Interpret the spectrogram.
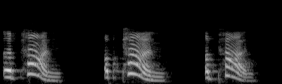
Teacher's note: I am stressing the second syllable, pon. While the first syllable, which is the U there, it should be reduced into a schwa. So that is why I should not say upon.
